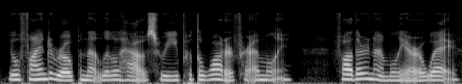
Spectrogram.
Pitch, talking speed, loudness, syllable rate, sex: 210 Hz, 275 wpm, -17 LUFS, 7.7 syllables/s, female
